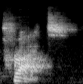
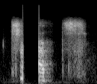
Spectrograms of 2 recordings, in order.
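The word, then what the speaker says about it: פרת: Margaret, prat. I can't hear. Oh, you can't hear. Huh. Yes. Prat. Can you hear? Prat? Plats. With a P, prat.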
